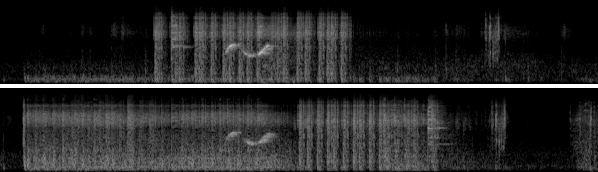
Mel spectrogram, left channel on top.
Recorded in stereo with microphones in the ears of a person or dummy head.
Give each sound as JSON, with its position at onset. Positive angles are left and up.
{"t": 2.2, "sound": "a bird", "side_deg": 40, "distance_m": 5.0}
